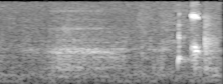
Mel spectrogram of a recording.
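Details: Goddaughter's first hiccups.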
